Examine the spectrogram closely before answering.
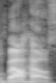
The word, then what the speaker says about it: Bauhaus: I picked up a Joy Division shirt and a Baja shirt. Okay. So. Who's Baja? Baja's there, or I might be saying it wrong. Oh, Bauhaus. Okay. Bauhaus, yeah.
